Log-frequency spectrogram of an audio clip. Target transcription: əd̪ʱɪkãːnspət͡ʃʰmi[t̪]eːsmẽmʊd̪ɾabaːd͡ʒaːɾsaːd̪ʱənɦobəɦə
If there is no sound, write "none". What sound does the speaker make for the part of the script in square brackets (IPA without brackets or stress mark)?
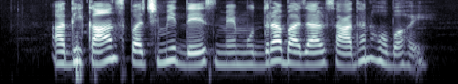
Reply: d̪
